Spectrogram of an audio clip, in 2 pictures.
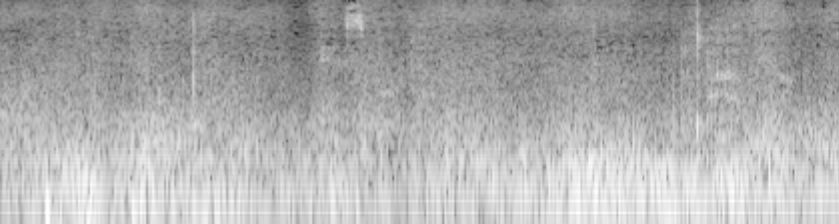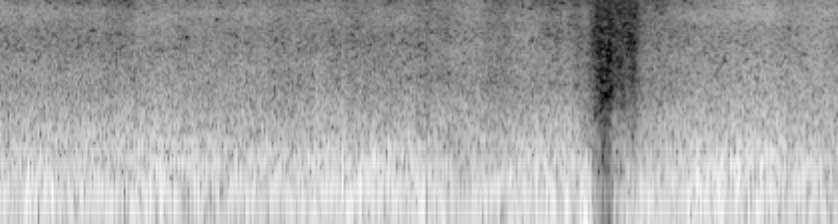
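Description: Hands brush over a microphone with a soft rumbling rustle.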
